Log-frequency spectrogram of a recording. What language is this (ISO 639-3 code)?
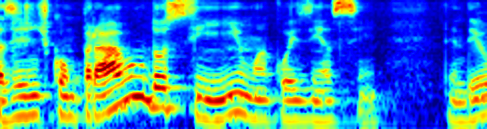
por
